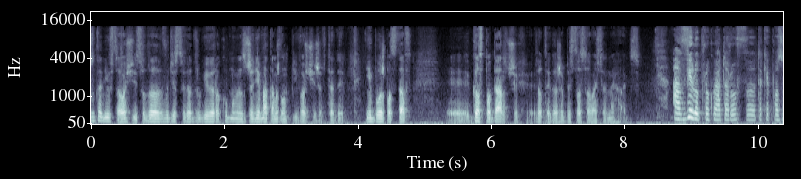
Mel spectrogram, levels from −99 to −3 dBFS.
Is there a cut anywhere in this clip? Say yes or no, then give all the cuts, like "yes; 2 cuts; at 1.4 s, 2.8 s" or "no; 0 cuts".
yes; 3 cuts; at 2.8 s, 4.4 s, 6.7 s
